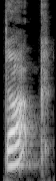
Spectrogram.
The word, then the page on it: duck: British English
